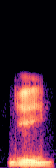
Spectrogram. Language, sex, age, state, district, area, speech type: Urdu, male, 18-30, Uttar Pradesh, Saharanpur, urban, conversation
